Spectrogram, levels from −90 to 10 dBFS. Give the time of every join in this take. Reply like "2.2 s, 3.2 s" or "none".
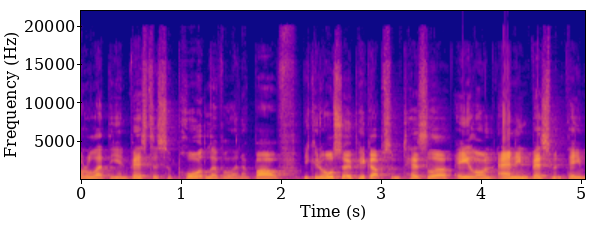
2.2 s, 3.7 s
